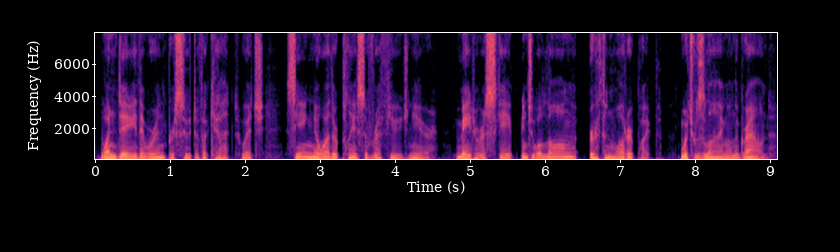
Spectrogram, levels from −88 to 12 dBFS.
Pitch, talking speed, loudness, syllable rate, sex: 115 Hz, 210 wpm, -19 LUFS, 5.6 syllables/s, male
